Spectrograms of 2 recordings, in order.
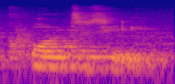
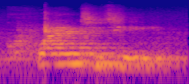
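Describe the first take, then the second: First: The first vowel sounds like an O. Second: The first vowel sounds like the letter A. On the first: It is the normal way to say the word. "If I was to use my reading voice" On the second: It helps to remember how the word is spelled. "If I was to use my spelling voice"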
